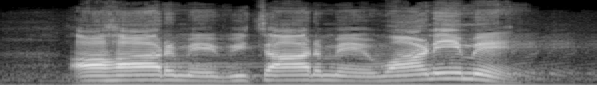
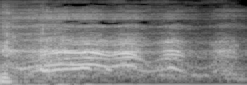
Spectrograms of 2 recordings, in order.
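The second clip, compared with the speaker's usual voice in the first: high burst of laughter; 7 dB quieter than usual. Real, not acted. Laughs at students' faces.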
